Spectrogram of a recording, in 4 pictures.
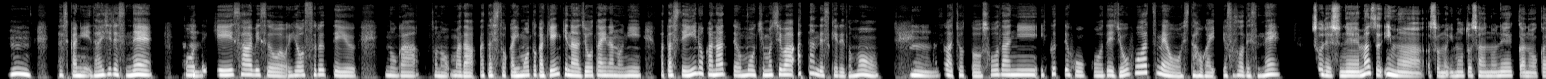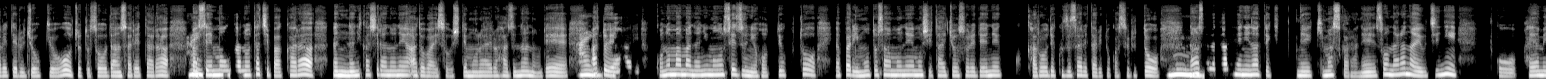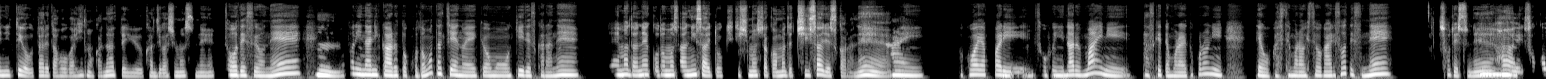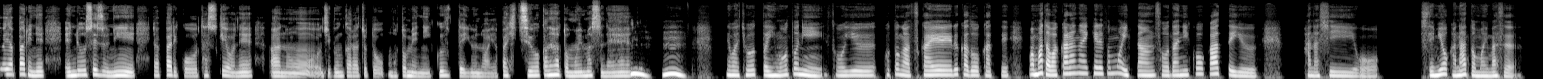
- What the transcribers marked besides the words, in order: tapping; other background noise
- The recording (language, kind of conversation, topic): Japanese, advice, 介護と仕事をどのように両立すればよいですか？
- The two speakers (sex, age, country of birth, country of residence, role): female, 35-39, Japan, Japan, user; female, 55-59, Japan, United States, advisor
